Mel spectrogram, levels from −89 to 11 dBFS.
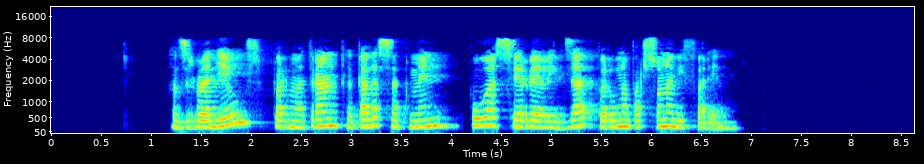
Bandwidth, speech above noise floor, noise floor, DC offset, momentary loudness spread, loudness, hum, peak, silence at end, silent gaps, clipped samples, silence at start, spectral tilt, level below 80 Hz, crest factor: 8.4 kHz; 67 dB; -89 dBFS; under 0.1%; 8 LU; -22 LUFS; none; -4 dBFS; 1.75 s; none; under 0.1%; 1.2 s; -3.5 dB/octave; -66 dBFS; 20 dB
